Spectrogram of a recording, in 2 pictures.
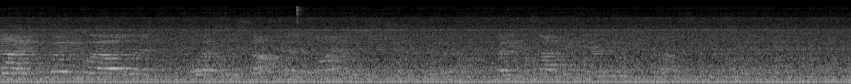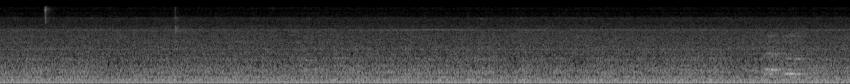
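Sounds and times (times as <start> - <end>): pump and fans whirring: 0.0 - 17.0.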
